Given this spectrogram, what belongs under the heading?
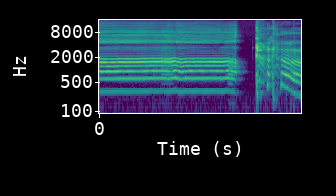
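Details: Cough during a Parkinson's speech-therapy exercise: a steady sustained 'ah' breaks off, a short pause follows, then a sharp cough burst trails into voiced throat sounds. A single cough.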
